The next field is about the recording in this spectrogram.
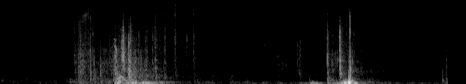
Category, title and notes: Sound effects > Objects / House appliances
Fridge open/close
Stereo recording of fridge opened and closed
